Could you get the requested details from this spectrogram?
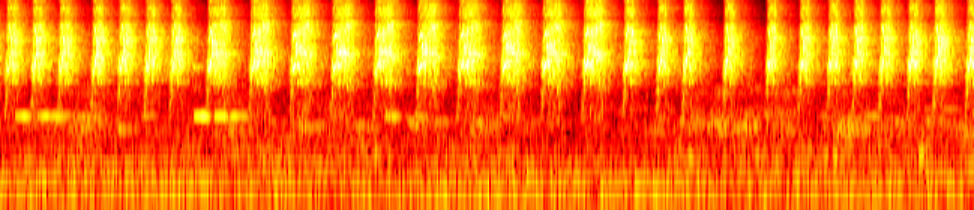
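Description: Grey-cheeked bulbul giving harsh, hissing rasps in a rapid, steady run of about three per second, with a few faint whistled notes underneath.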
